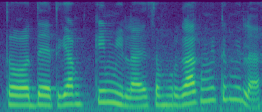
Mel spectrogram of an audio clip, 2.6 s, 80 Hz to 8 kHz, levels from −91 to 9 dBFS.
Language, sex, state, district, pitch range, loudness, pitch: Hindi, female, Bihar, Jamui, 205-265 Hz, -17 LUFS, 220 Hz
